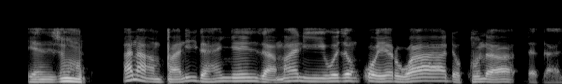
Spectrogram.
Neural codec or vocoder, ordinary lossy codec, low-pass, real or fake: codec, 32 kHz, 1.9 kbps, SNAC; none; 5.4 kHz; fake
